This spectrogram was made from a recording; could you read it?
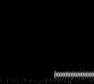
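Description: A steady, loud telephone ringing tone for an outgoing call to Frank Lucatardo, a friend who never answers the phone, begins about halfway through and holds a single even pitch to the end, with quiet background before it and no voices.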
